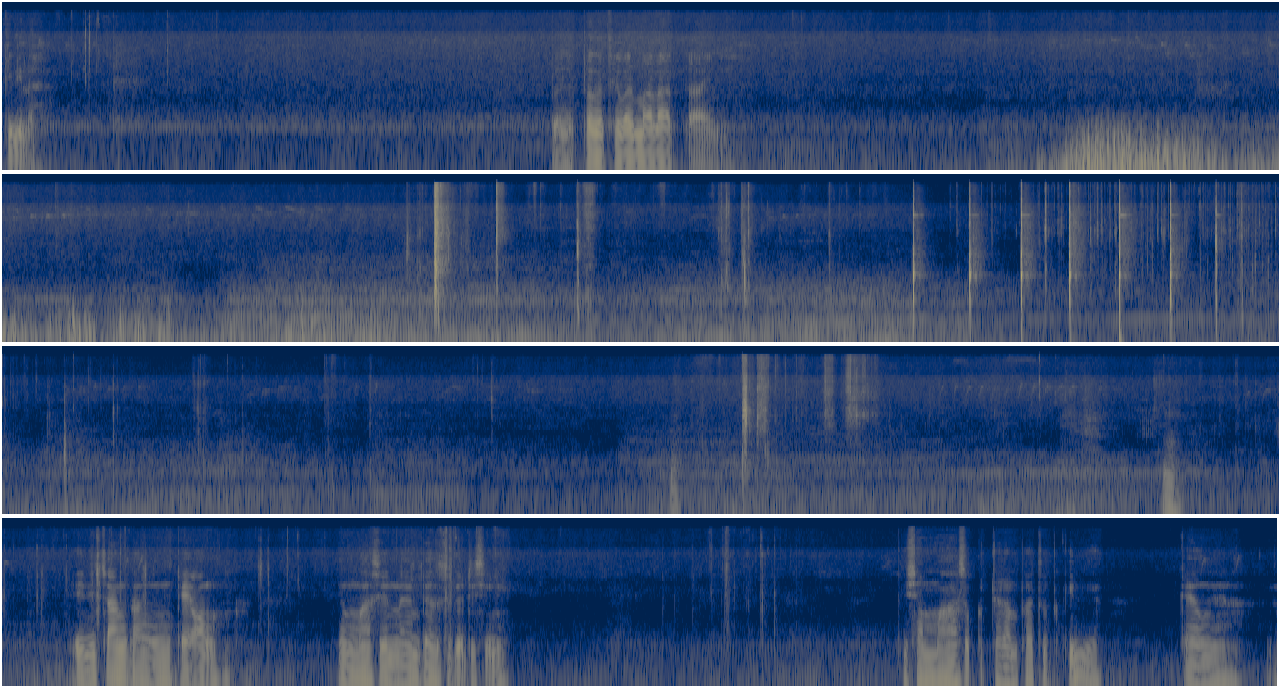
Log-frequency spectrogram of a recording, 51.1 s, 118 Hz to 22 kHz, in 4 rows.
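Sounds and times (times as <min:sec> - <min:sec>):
hammer striking stone: 0:21.8 - 0:25.5.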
